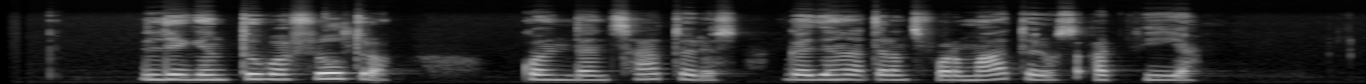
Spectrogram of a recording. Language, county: Lithuanian, Kaunas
